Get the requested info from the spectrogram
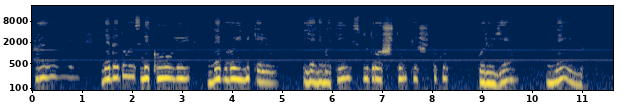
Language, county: Lithuanian, Panevėžys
